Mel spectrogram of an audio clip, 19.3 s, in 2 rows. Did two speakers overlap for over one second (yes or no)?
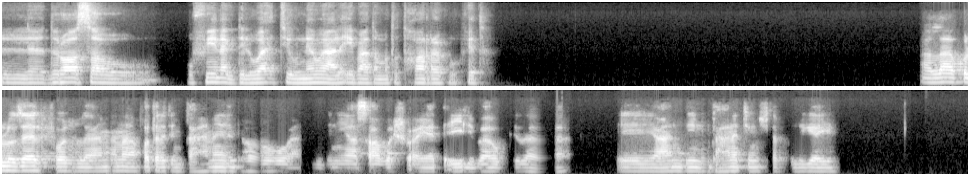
no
